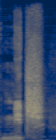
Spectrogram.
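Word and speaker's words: Nietzsche: a very rare species this is from Fredick Niche I think that's how it's pronounced that name which is a pH which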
